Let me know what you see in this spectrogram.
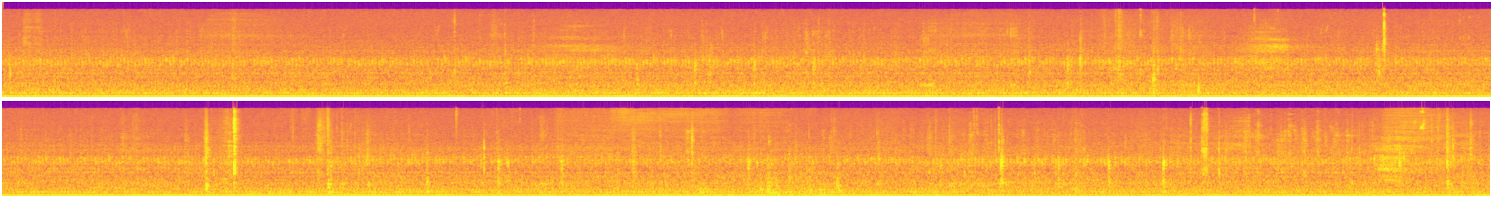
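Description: Car engine running steadily with a low rumble, heard from inside the car's cabin, with a couple of brief clicks about halfway through.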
